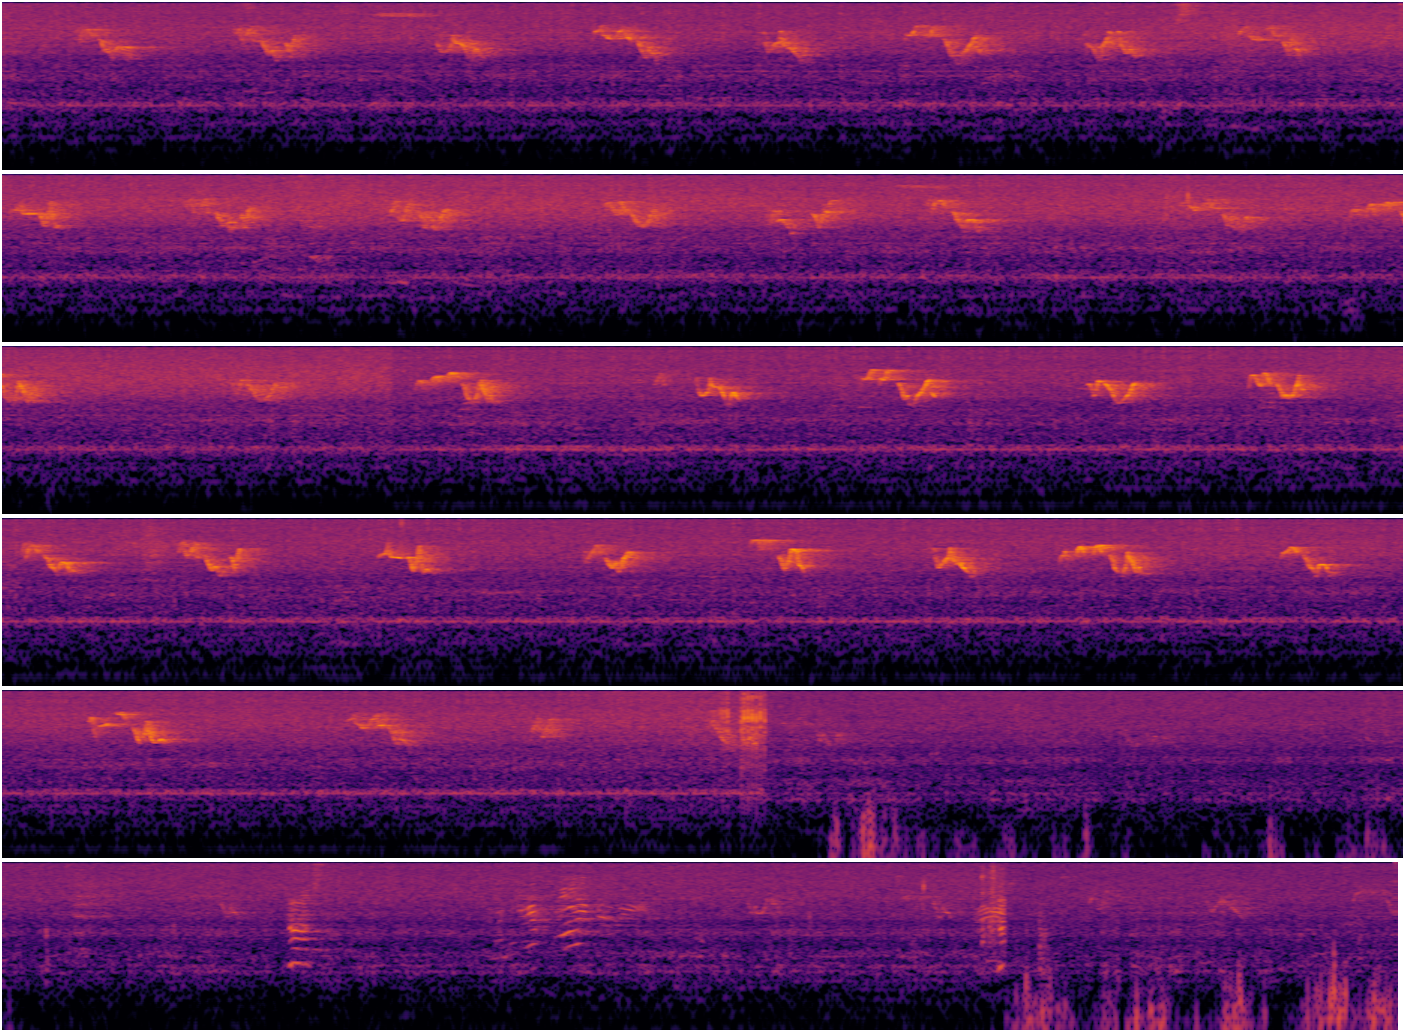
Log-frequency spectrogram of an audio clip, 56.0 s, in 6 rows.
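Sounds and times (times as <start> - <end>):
steady low hum: 0.0 - 56.0
small bird chirping: 28.2 - 29.9, 31.9 - 35.9, 37.9 - 38.8.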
